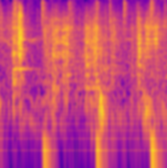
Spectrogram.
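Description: Three low thuds, evenly spaced about two-thirds of a second apart.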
